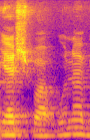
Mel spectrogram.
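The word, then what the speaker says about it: يشفعون: Betul bacanya. Yashfa'una apa yusfa'una? Yashfa'una bisa memberi syafaat.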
